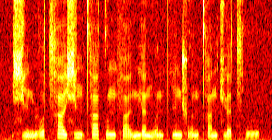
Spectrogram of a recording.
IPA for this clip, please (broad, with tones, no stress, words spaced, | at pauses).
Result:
ɕḭ˨˩nɻɤ˥˧ t͡sʰa˥˧ɪ̯ɕi˥˩ŋt̪ʰä˥ t̪ʊ˥ŋfa˧˥ɪ̯ mjɛ˥˩n̪wə̰˨˩npʰi˥n ʂwə̰˨˩nt̪ʰa˥nt͡ɕɥɛ˥˩ t͡sʰɹ̩˧˥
